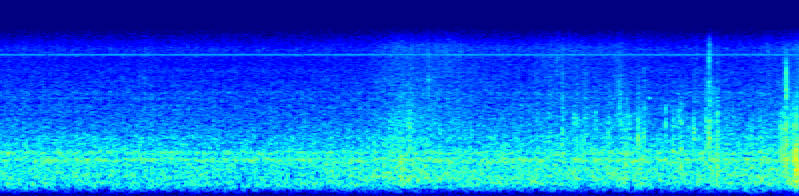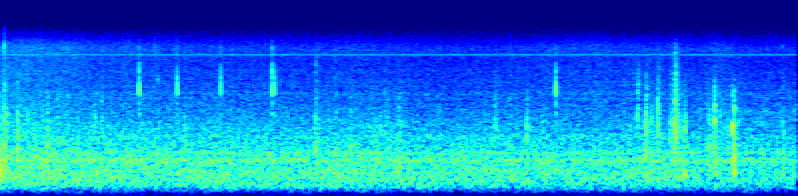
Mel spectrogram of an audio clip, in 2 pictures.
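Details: Steady hiss and low hum with scattered clicks and rustles, and no clear animal call.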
